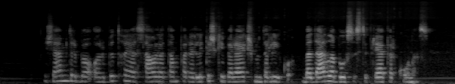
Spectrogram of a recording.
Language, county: Lithuanian, Šiauliai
